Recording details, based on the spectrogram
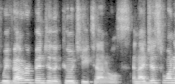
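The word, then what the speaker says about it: Củ Chi: guys know, the Coochie tunnels. I'm trying to say that without laughing, but that is how you pronounce them.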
